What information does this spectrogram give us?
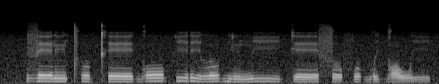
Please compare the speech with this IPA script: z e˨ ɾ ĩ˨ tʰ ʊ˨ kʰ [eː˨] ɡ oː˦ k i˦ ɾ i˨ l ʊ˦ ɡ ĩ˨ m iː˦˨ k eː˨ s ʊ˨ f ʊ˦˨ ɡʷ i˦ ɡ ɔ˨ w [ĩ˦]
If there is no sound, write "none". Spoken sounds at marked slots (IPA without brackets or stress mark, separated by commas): eː˨, i˦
